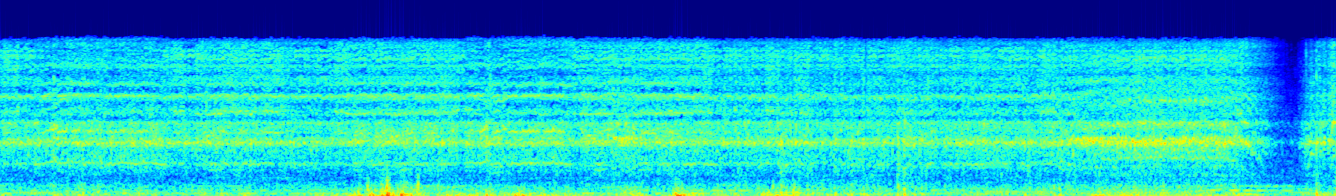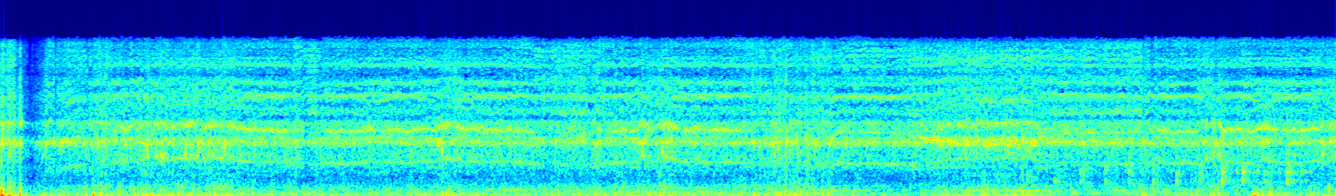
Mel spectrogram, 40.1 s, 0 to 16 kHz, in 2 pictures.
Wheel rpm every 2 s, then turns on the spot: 160, 160, 160, 160, 160, 160, 170, 160, 160, 80, 90, 160, 160, 160, 160, 160, 160, 160, 160, 160.
none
